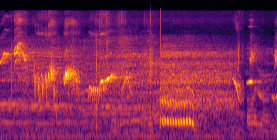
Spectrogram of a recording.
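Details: A young male white-rumped shama, pitted against captive-bred birds, sings a varied run of clear whistled phrases, some slurred upward. Then comes a low trilled whistle and a harsh burst, over a steady background hum.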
